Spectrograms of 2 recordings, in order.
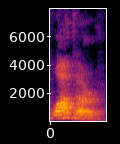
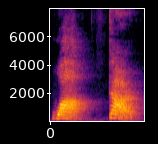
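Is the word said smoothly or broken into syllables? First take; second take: smoothly; broken. First: The word is said smoothly without a break. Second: A short pause separates the two syllables.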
